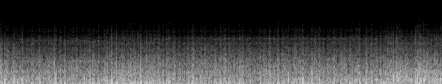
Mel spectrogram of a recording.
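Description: KTM 250 Adventure's single-cylinder engine running at road speed as the bike slows, under a steady rush of wind on the action camera's microphone.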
